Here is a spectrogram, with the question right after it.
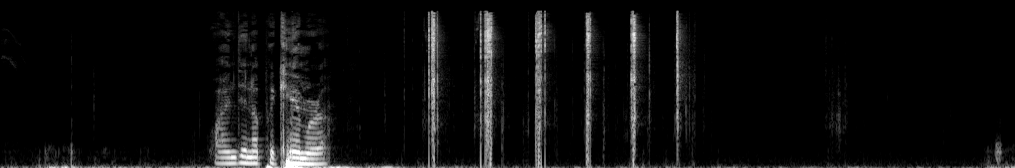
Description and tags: Winding up a disposable Camera
I used a Condenser mic to record this sound. I wound up my disposable camera at cvs.
camera, wind, motor, up, disposable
